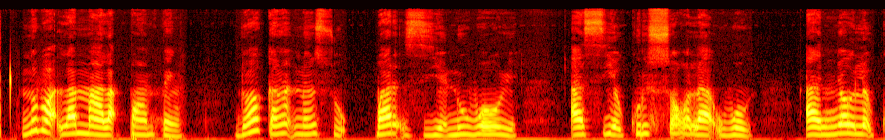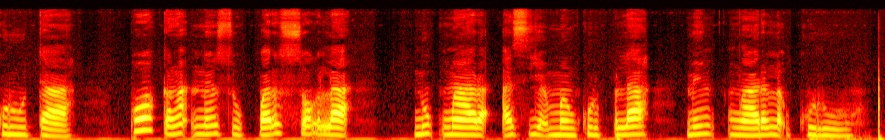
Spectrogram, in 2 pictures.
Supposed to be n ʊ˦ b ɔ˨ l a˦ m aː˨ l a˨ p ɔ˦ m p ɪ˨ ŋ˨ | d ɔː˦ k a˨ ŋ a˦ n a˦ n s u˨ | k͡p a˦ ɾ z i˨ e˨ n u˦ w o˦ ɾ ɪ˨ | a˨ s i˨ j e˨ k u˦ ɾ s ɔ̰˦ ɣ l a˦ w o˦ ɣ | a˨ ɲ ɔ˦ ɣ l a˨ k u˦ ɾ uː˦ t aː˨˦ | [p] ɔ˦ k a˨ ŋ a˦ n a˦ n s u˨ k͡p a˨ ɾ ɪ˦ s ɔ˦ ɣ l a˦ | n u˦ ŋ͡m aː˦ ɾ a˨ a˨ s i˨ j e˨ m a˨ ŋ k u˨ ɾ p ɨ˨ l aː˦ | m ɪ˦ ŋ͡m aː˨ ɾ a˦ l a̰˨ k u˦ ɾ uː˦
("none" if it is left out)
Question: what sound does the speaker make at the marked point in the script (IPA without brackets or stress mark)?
p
